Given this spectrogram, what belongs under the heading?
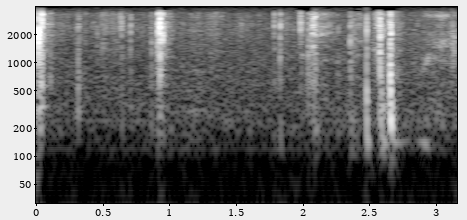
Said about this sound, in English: Okay, can I deal three cards for you? Please. Yep. I'm going to shuffle them really well.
